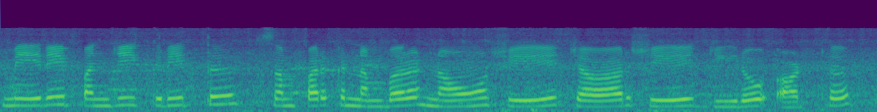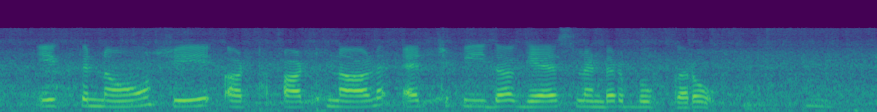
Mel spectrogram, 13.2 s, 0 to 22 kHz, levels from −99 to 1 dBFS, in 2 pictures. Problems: none marked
